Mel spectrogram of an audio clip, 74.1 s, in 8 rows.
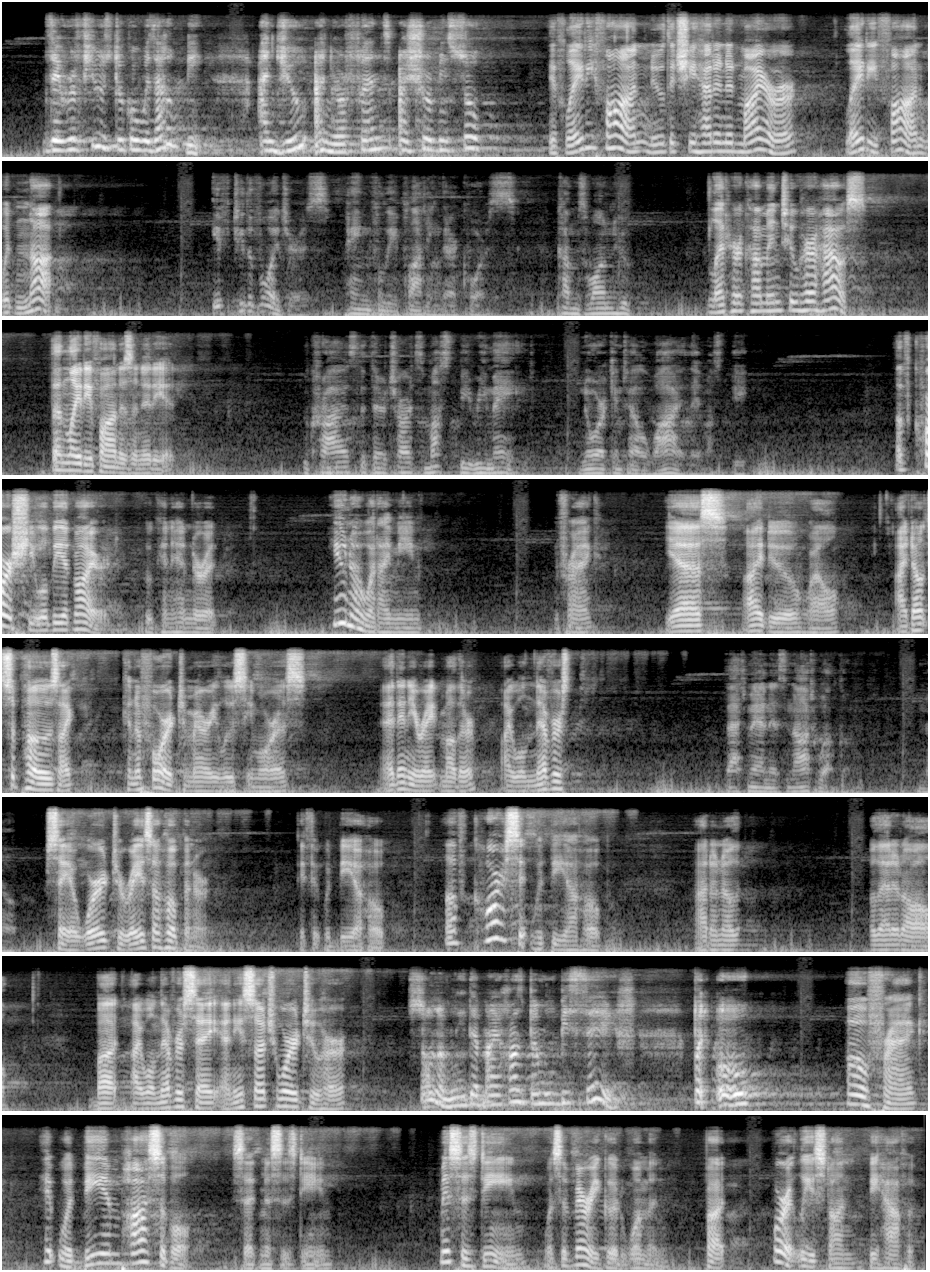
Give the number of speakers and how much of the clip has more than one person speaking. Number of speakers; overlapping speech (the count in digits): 3, no overlap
